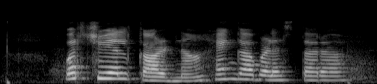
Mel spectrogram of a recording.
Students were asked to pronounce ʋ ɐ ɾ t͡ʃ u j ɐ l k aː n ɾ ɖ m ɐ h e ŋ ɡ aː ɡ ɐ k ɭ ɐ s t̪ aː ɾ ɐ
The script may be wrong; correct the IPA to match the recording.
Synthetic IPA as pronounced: ʋ ɐ ɾ t͡ʃ u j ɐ l k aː ɾ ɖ n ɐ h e ŋ ɡ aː b ɐ ɭ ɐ s t̪ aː ɾ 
